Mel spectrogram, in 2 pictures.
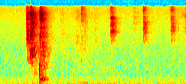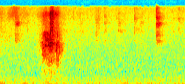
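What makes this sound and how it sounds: A craft knife blade cuts cross-hatched grooves into an already-scored solid white bar of soap held in the hand. Seven short, bright scratching strokes are heard against a quiet background, the first and a later one near the middle being the loudest and longest.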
